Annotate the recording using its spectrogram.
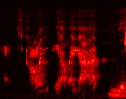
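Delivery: hushed, secretive whisper; retold whisper. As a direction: whisper it like a private aside. Retells whispered aside about her EP.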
